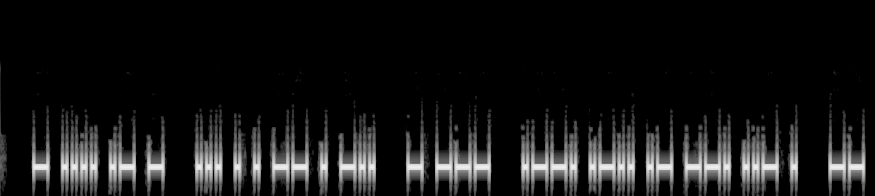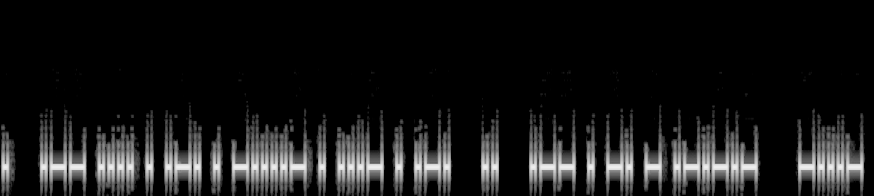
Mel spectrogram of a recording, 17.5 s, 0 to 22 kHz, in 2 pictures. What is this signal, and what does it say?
Morse code, heard as a keyed tone, about 25 wpm, 600 Hz. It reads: THAT SEEMED TO PLAGUE ME WHERE-EVER I WENT. <BT>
